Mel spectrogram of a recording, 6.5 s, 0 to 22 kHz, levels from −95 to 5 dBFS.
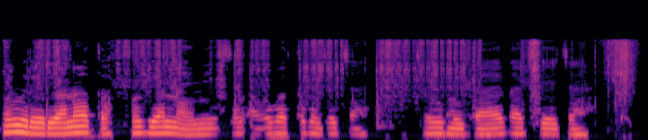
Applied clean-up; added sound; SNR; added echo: classical method spectral subtraction.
